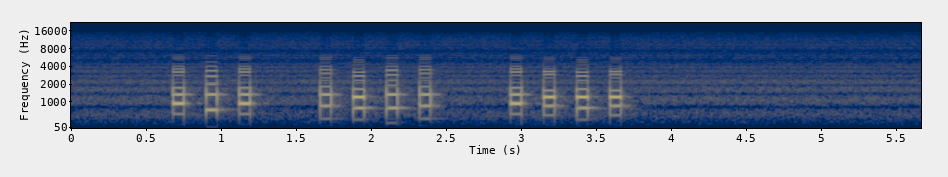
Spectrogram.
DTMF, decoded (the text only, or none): 020 8458 0747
